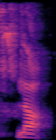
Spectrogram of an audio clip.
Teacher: நாவின் இரு பக்கங்கள் தடித்து மேல் அன்னத்தின் நடுப்பகுதியை தொடுவதால் தோன்றும் எழுத்து லா. இது நகர லகரம் என அழைக்கப்படுகிறது.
